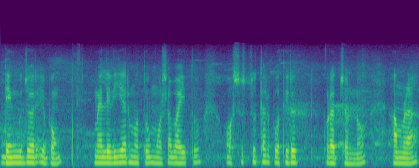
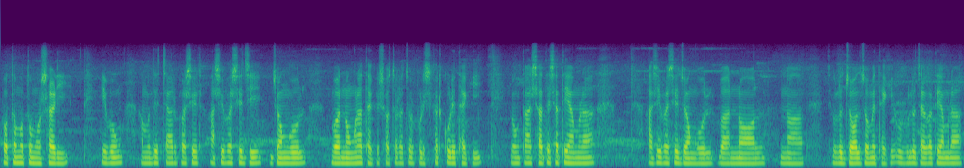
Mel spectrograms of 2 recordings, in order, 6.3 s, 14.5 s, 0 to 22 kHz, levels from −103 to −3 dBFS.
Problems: none marked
